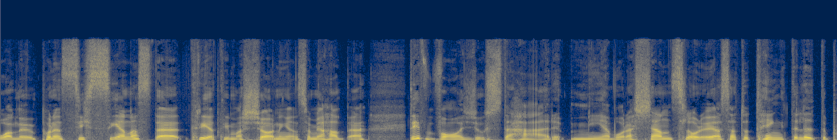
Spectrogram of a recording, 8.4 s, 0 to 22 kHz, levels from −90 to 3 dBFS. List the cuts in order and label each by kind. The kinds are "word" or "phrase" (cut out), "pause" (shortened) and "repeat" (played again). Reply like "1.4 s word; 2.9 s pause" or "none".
4.0 s pause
